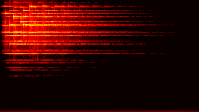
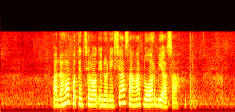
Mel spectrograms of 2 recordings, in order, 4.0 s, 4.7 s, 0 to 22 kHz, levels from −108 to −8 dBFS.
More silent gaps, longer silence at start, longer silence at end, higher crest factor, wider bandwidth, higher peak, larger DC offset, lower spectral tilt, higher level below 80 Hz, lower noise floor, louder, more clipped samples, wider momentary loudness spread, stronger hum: neither; second, 0.05 s vs 1.05 s; first, 2.1 s vs 0.25 s; about the same, 22 dB vs 18 dB; first, over 20 kHz vs 8 kHz; second, -16 dBFS vs 0 dBFS; neither; second, 10.5 dB/octave vs -3.5 dB/octave; second, under -90 dBFS vs -80 dBFS; first, under -90 dBFS vs -46 dBFS; second, -30 LUFS vs -15 LUFS; neither; first, 21 LU vs 10 LU; neither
